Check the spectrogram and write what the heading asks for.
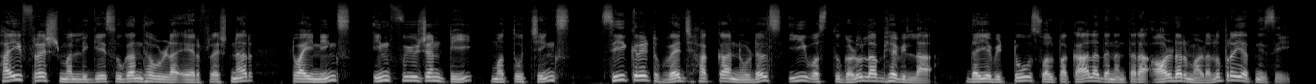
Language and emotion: Kannada, neutral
